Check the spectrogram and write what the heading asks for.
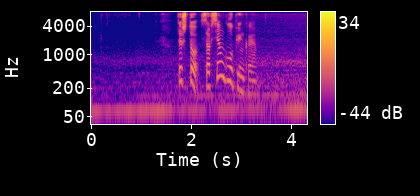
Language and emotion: Russian, neutral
